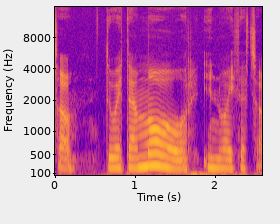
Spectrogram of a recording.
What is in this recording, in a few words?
"mor", Welsh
